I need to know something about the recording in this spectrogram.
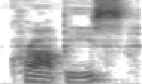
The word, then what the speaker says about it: crappie: Crappie, pronounced crappies, also dine on minnows.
